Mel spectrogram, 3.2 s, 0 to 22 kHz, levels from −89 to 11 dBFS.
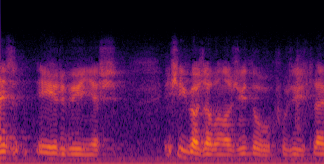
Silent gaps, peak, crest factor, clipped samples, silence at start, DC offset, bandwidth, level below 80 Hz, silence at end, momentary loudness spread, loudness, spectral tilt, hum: none; -8 dBFS; 20 dB; under 0.1%; 0 s; 0.7%; 11 kHz; -56 dBFS; 0 s; 11 LU; -26 LUFS; -4.5 dB/octave; 50 Hz at -50 dBFS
